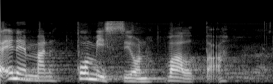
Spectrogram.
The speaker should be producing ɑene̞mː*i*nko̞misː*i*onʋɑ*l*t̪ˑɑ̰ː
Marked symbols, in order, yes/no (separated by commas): no, yes, yes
